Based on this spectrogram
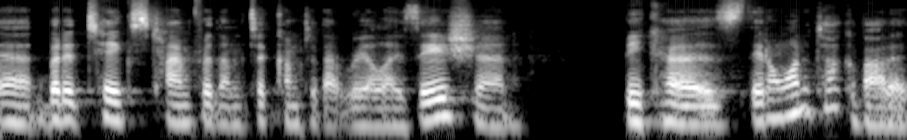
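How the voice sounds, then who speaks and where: Vocal fry marks speech at a very fast pace with ordinary pitch variation. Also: woman. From New Jersey, US (born Trinidad, moved at four). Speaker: psychiatrist. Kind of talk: interview.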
